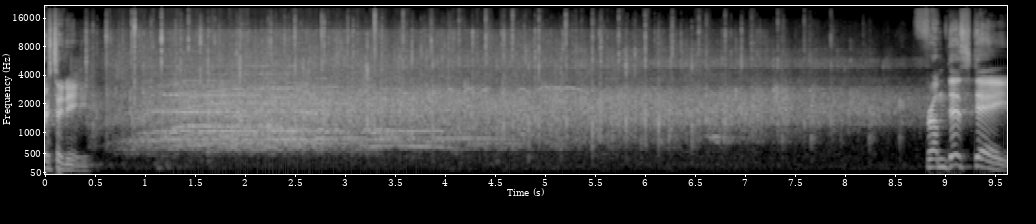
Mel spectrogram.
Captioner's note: applause & Cheering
